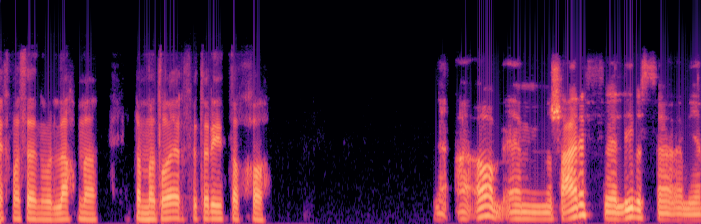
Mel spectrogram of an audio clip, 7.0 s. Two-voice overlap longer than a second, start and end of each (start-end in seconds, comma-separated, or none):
none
